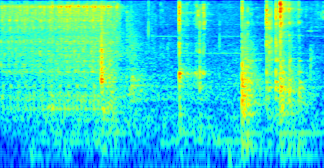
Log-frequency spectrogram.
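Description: A sewing machine runs a line of stitching right along the fabric margin of elastic-back trousers, a close, steady motor whir broken by a few sharp clicks and knocks of handling.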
